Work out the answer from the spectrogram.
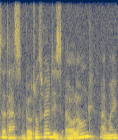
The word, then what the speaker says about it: Erlang: I think the only other language that has virtual thread is Erlang. Am I pronouncing that correctly? Erlang, yeah.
